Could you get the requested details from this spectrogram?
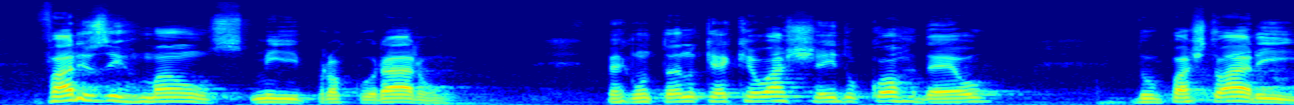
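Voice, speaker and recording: A man with a northeastern Brazilian accent speaks at a fairly slow pace in a dark, mellow tone. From Northeast Brazil. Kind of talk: preaching to a congregation.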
